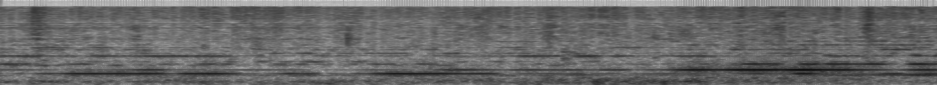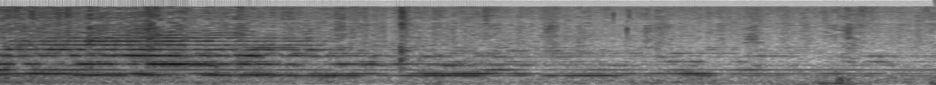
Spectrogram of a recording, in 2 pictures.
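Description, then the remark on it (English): About four tornado warning sirens in a neighborhood wail at once, their steady tones accidentally harmonizing into an eerie, chord-like drone over low outdoor rumble, with slight wavering pitch throughout. “That one time, all the tornado sirens in my neighborhood accidentally harmonized.”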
